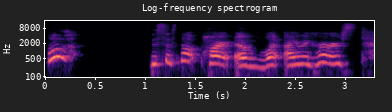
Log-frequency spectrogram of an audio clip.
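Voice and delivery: high voice on the verge of tears. Thanking past students, the speaker breaks off mid-speech: on the verge of tears. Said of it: "I'm gonna start crying".

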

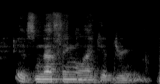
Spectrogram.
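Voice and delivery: normal talking voice

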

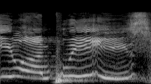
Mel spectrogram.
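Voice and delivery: high, loud, desperate pleading tone.

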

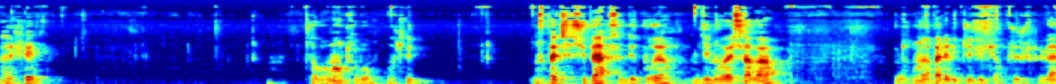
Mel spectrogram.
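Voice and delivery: speaking with food in mouth. Tasting a biscuit on camera and describing it, talking with mouth full. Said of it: "je parle la bouche pleine".

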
